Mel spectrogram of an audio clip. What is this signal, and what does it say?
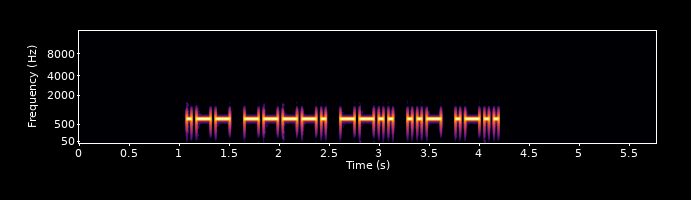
Morse code, heard as a keyed tone, about 25 wpm, 700 Hz. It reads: W9ZUL
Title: USA Call Signs - 5 Characters - Repeated 3x - 25wpm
